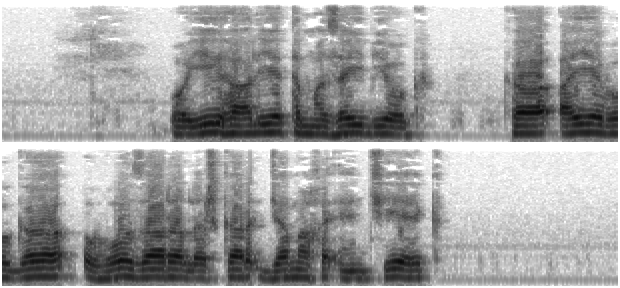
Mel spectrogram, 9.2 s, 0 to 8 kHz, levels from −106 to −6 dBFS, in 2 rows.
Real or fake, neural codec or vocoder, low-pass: real; none; 7.2 kHz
